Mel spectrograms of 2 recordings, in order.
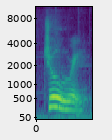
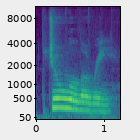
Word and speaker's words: jewelry: clothes too Jewelry jewelry jewelry again we've got an extra vowel here that we don't need to pronounce we don't say jewellery jewellery it's just jewelry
